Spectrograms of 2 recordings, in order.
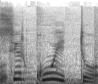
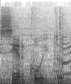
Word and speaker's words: circuito: É o U é mais forte que o I. Tá. Tá. Essa é a pronúncia. Então, principalmente as palavras que mais usadas desse desse grupo aqui, gratuito e circuito.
